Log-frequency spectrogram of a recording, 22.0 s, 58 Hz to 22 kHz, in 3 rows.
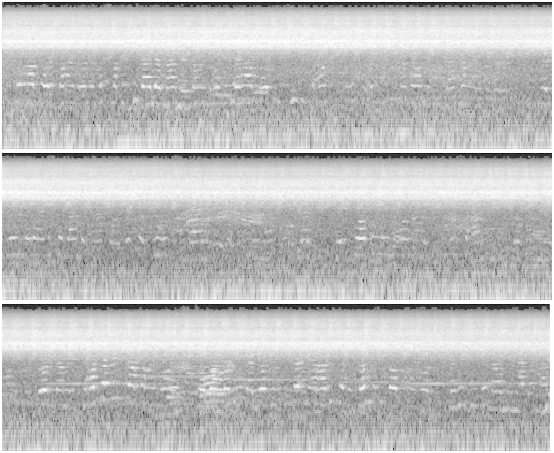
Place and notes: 延平公園, Taoyuan Dist. - walking in the Park
walking in the Park, Cicada cry, traffic sound
Taoyuan District, Taoyuan City, Taiwan, 27 July 2017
